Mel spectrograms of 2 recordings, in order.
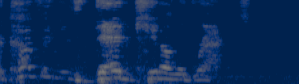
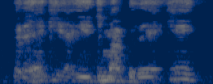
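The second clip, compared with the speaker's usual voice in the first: mock northern English accent, pitched lower; 6 semitones lower, 8 dB louder than usual. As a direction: imitate a northern English accent, loud and low. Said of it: "the northern accents".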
